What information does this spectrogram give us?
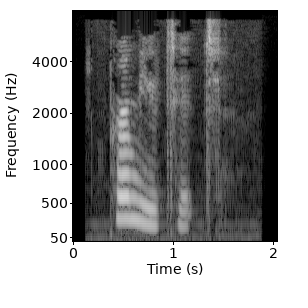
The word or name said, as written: permutit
